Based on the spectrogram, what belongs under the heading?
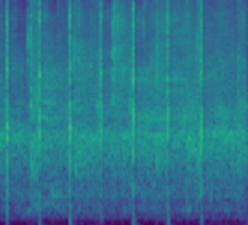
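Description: A small group claps together, a soft patter of hands underneath with a few sharper claps landing in a steady rhythm about four times a second, moderately loud and with no talking.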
